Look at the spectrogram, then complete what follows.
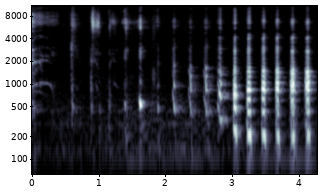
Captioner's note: more laughs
